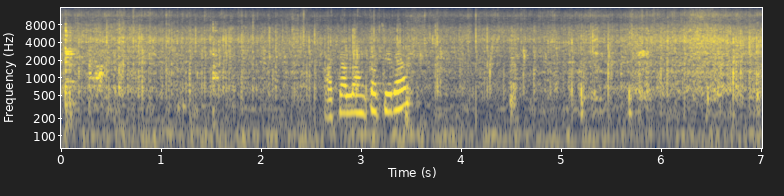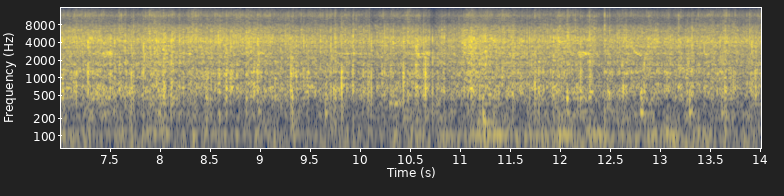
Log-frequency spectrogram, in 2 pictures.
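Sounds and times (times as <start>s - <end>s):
vegetables sizzling in hot oil: 0.0s - 14.0s
spatula scraping and stirring: 4.4s - 13.8s.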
